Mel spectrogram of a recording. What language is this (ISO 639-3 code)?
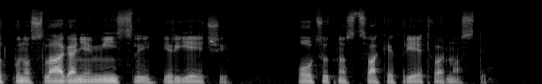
hrv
